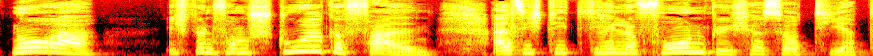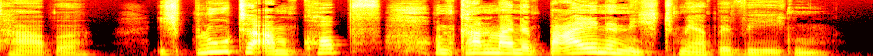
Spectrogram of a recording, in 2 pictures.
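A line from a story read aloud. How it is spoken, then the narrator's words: Calling out. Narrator (German): Brigitte ruft in meine Richtung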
